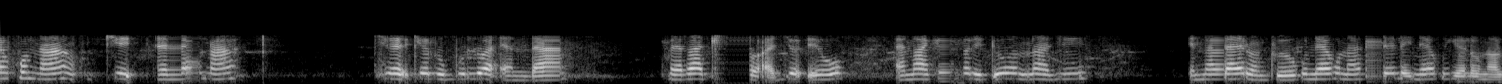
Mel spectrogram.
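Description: Speech, carried end to end through the narrowband iLBC codec. Its sound fits the 15.2 kbps mode with 20 ms frames. Each frame's excitation is coded on its own, and nothing above 4 kHz survives, so the audio is band-limited and plainly rough and synthetic throughout. Packets also went missing, producing lost iLBC frames at 1.70–2.08, 3.57, 5.46–5.62, 7.14–7.52, 9.40–9.66, 12.14–12.26 and 13.68–13.83 s (the last just after "neaku na"). In each gap the decoder replays the last pitch cycle mixed with noise, so the sound becomes a held, slightly buzzy or breathy vowel, fading over the longer losses. The longest stretch, around 7.1 s, covers 360 ms, roughly 18 frames. The first spreads 260 ms of loss over 360 ms, with runs up to about a tenth of a second. Because frames stand alone, the sound recovers almost immediately after each gap.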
